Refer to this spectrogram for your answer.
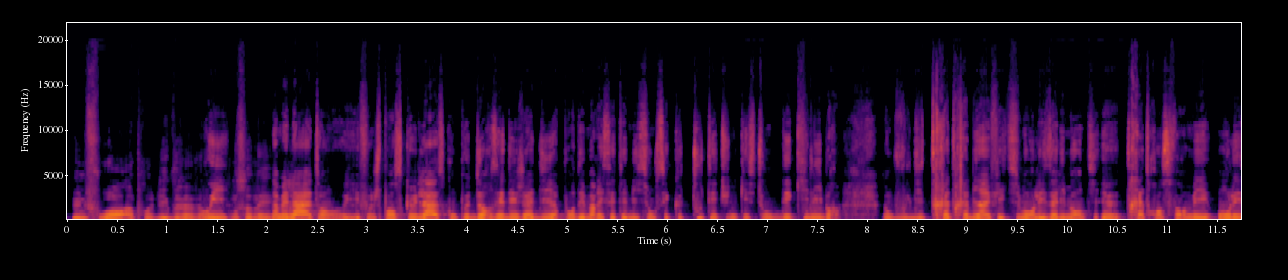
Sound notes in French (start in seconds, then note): none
